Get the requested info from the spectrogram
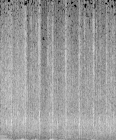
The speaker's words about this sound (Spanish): Ya empieza a sonar la ovación. Y la ovación arranca ya en la maestranza. El público puesto en pie. Absolutamente.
